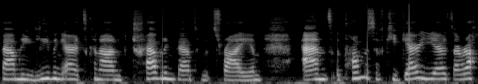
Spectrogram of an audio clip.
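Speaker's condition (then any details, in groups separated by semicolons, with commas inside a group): No condition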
